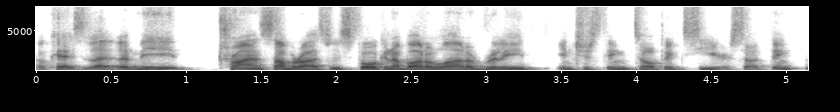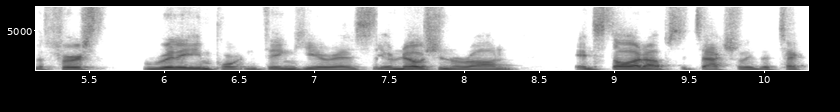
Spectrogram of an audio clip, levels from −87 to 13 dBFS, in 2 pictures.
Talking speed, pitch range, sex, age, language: 215 wpm, 110-125 Hz, male, 20-39, English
